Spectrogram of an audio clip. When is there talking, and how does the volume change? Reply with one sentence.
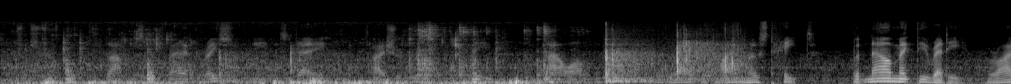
You can hear the talking from 0.0 to 10.0 s, getting louder.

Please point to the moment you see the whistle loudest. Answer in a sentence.
The loudest moment of the whistle is at 7 seconds.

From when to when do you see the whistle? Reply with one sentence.
The whistle can be heard from 2.1 to 3.2 s and from 6.0 to 7.5 s.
